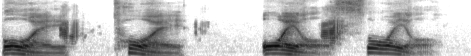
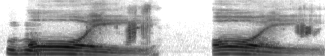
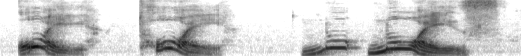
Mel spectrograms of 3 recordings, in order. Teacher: So you're starting with that rounded lip and then you're moving into a smile. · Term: oi sound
